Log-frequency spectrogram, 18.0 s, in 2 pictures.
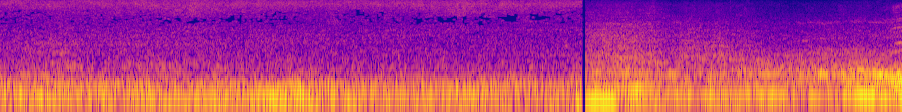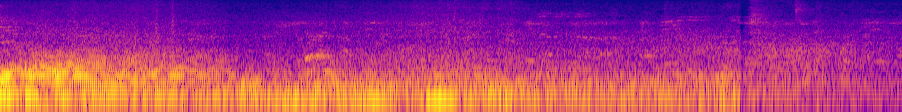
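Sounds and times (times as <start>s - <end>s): spray gun hissing: 0.0s - 5.9s.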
